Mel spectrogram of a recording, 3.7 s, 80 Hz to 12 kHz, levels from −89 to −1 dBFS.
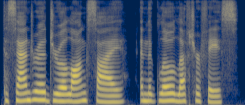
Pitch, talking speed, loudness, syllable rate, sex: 215 Hz, 180 wpm, -17 LUFS, 4.0 syllables/s, female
